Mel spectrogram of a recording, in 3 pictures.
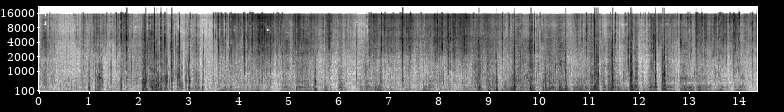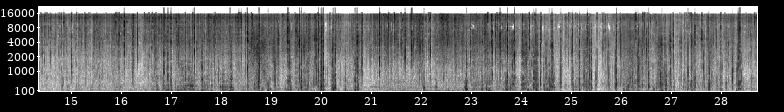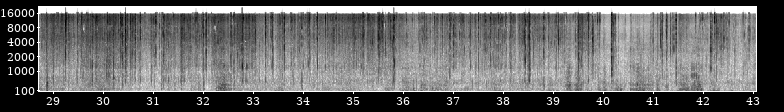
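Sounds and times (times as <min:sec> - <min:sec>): wind buffeting microphone: 0:00.0 - 0:15.1
snow pattering on microphone: 0:00.0 - 0:43.0.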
